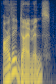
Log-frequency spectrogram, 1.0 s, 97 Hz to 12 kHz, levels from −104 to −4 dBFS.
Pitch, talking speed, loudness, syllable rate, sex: 115 Hz, 175 wpm, -18 LUFS, 5.9 syllables/s, male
